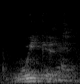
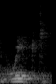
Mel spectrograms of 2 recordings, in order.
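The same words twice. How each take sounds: First: The ending is an extra id syllable. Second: The ending is a single t sound. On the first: The speaker calls it right. "this is pronounced wicked" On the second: The speaker calls it wrong. "You you should expect that should be pronounced wicked, but it's not"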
